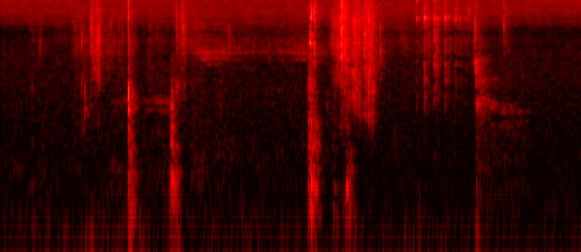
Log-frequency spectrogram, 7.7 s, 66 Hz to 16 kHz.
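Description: Faint clicks and scrapes of tweezers and small plastic and metal parts of a Samsung Galaxy A72 being lifted apart: a few sharp clicks about two and four seconds in, a short scrape, then a run of small ticks near the end.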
